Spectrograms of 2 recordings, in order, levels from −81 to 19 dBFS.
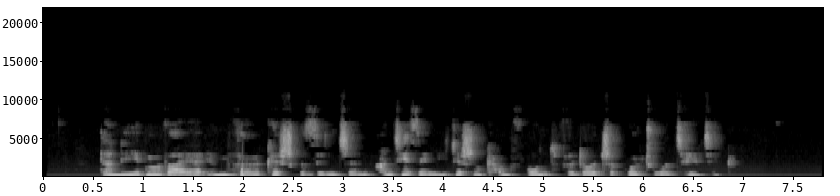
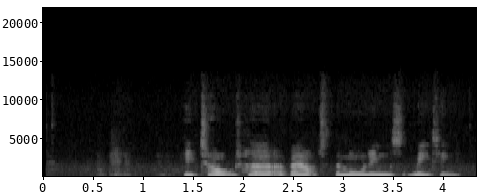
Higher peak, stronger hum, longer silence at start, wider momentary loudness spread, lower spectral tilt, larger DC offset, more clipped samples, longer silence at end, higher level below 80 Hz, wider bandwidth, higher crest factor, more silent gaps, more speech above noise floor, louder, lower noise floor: first, 0 dBFS vs -8 dBFS; first, 50 Hz at -40 dBFS vs none; about the same, 0.6 s vs 0.7 s; about the same, 10 LU vs 9 LU; second, -6 dB/octave vs -7.5 dB/octave; neither; neither; first, 0.9 s vs 0.15 s; about the same, -56 dBFS vs -56 dBFS; second, 7.8 kHz vs 11 kHz; about the same, 18 dB vs 16 dB; neither; first, 43 dB vs 35 dB; first, -17 LUFS vs -23 LUFS; about the same, -59 dBFS vs -57 dBFS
